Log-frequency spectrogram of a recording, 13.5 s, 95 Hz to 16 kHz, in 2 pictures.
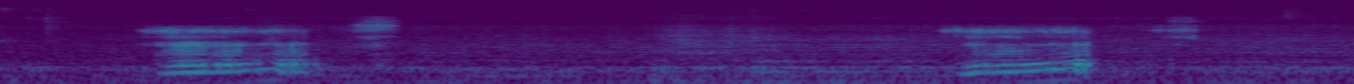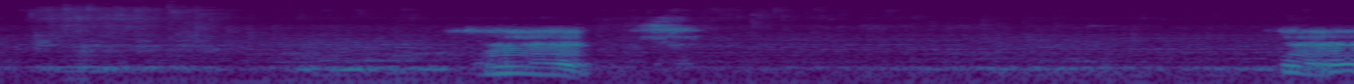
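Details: Female loud open-mouth snoring: loud, rough snores about every four seconds, roughly 14 a minute, with quiet breathing between them.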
